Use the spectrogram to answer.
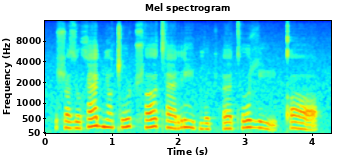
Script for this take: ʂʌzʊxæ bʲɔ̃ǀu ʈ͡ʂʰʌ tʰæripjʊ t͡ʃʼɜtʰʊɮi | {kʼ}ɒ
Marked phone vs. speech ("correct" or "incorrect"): correct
